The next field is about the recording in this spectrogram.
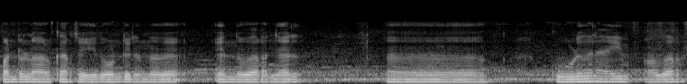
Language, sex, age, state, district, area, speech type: Malayalam, male, 18-30, Kerala, Idukki, rural, spontaneous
